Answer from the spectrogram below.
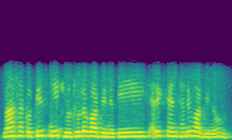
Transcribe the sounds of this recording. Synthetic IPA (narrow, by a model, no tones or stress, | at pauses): masakot̪isniʈʰulʈʰuloɡʌrd̪inukiḛɾik̚sʰent͡sʰaneɡʌrd̪inu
